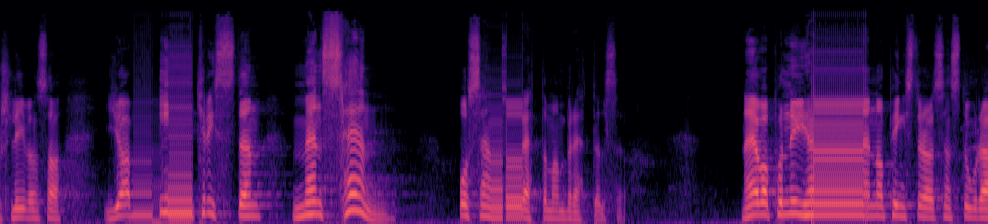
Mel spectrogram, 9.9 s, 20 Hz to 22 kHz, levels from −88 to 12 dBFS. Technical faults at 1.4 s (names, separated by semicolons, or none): robotic sound from repeated short buffers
